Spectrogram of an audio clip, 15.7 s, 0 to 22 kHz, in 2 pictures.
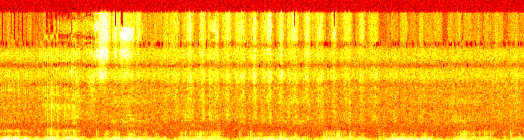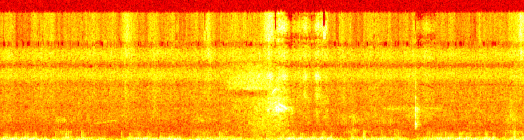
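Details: Male Scottish Fold kitten Poko J, born 15 October 2019, purring loudly indoors; a low rumbling pulsed by breaths roughly every second or so, with a faint click and light rustling near twelve seconds.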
